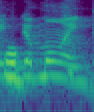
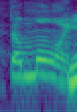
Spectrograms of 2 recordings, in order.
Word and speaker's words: Des Moines: Des Moines. Don't say the S. Des Moines.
